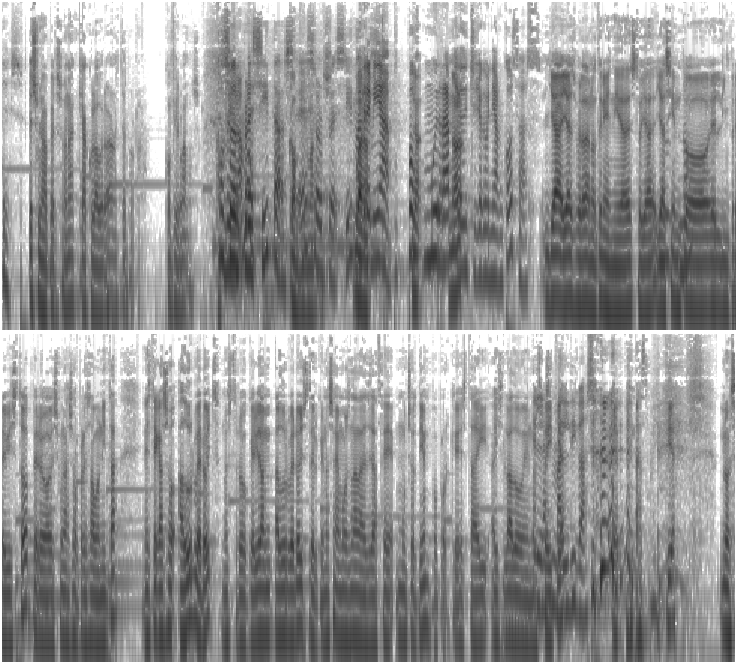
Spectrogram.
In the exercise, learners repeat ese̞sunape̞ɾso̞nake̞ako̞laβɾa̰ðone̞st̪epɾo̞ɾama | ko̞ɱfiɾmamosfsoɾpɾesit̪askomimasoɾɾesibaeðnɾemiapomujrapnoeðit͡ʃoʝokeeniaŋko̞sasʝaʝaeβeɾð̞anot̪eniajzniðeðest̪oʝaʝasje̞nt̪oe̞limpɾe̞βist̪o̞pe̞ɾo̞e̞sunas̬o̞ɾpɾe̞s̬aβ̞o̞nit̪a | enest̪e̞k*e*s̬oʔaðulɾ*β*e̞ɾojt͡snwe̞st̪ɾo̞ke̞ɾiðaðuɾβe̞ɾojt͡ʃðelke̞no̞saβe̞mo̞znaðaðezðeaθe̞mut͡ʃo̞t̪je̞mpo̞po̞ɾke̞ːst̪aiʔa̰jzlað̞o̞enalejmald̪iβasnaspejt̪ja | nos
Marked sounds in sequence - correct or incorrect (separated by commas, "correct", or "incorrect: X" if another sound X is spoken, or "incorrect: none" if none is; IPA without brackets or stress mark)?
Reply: incorrect: a, correct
